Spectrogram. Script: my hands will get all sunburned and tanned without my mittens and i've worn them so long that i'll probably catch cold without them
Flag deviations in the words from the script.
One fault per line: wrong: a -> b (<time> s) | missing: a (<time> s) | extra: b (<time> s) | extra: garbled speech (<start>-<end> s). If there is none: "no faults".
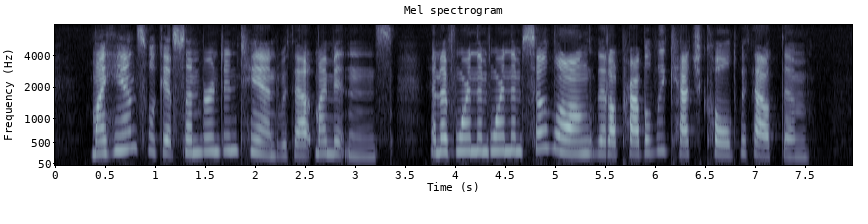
missing: all (1.2 s)
extra: worn them (4.4 s)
